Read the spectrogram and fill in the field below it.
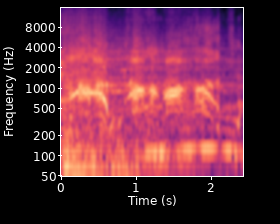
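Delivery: high, loud, breathy cut-off shriek; mock death yelp; strangled cry. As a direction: get silenced mid-word. Trainer silenced by Pokemon.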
